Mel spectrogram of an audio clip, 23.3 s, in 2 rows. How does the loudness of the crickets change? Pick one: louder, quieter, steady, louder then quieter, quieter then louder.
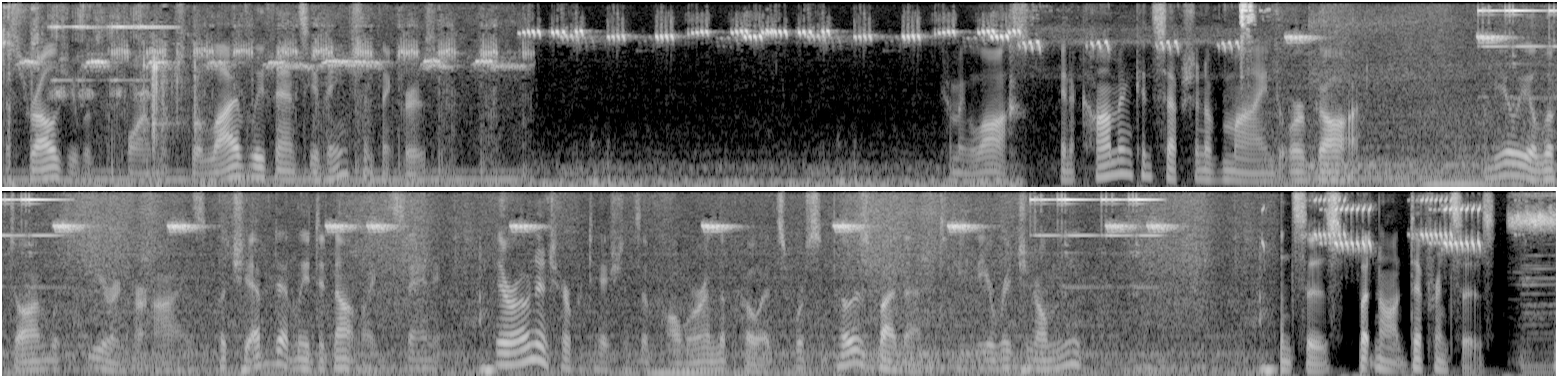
steady.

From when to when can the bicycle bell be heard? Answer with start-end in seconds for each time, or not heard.
0.3-1.4, 9.8-12.2, 18.1-20.4.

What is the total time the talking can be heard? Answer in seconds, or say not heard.
17 s.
